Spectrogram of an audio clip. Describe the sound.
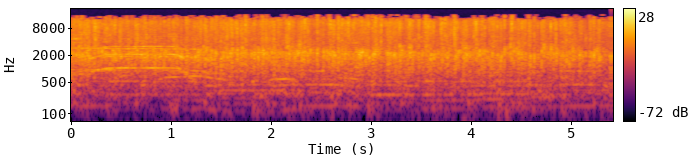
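Dense, steady applause from a crowd welcoming a comedian, with clapping at an even, full loudness throughout and some crowd noise mixed in.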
